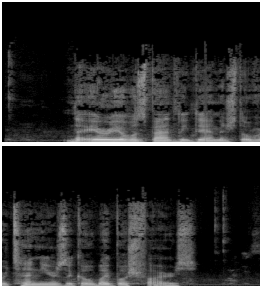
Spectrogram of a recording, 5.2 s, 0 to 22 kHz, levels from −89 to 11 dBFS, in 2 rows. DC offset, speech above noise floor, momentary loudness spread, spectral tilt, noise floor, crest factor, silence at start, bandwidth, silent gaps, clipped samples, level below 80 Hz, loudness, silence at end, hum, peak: under 0.1%; 36 dB; 13 LU; -5 dB/octave; -57 dBFS; 18 dB; 0.65 s; 14.5 kHz; none; under 0.1%; -56 dBFS; -21 LUFS; 0.7 s; none; -4 dBFS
